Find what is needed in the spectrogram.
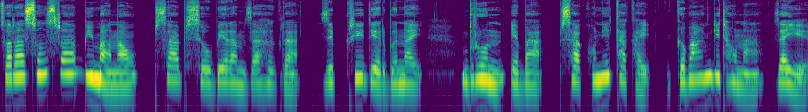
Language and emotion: Bodo, neutral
